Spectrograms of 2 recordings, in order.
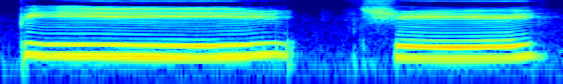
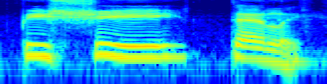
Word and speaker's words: Piscitelli: Piscitelli. That, like pesci, only pisci. Piscitelli. S-C means sh sound. C-I is ch. Okay? C-H is ka.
